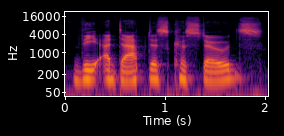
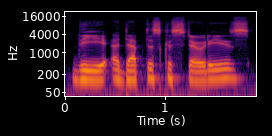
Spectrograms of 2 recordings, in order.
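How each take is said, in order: First: The second syllable is said as 'dap'. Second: The second syllable is said as 'dep'. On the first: Someone else said it this way. The speaker calls it wrong. "as uh, the Adaptus Custodes" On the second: This is the standard name. The speaker calls it right. "pronouncing the um, the Adeptus Custodes"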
